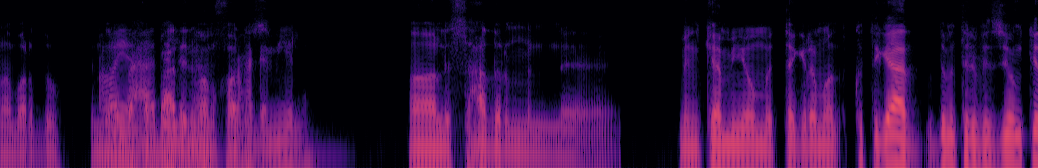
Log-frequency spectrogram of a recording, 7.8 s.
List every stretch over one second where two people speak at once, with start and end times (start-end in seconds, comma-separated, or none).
0.8-2.1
